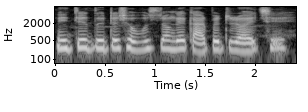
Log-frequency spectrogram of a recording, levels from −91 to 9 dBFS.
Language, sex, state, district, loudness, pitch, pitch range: Bengali, female, West Bengal, Alipurduar, -14 LUFS, 250 Hz, 225-255 Hz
